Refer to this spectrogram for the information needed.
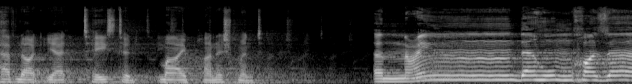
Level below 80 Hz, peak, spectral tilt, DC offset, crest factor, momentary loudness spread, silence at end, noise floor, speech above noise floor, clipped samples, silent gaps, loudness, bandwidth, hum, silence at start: -44 dBFS; -2 dBFS; -5.5 dB/octave; under 0.1%; 18 dB; 9 LU; 0 s; -51 dBFS; 32 dB; under 0.1%; none; -19 LUFS; 16 kHz; none; 0 s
